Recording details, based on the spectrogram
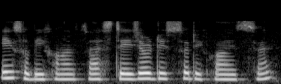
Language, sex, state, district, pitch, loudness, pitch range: Assamese, female, Assam, Kamrup Metropolitan, 250 Hz, -15 LUFS, 240-265 Hz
